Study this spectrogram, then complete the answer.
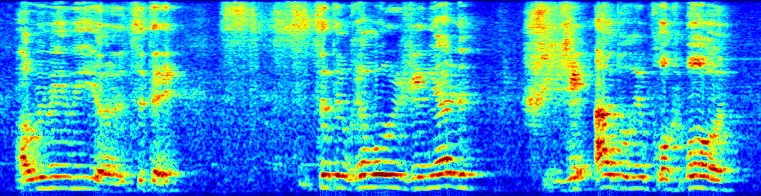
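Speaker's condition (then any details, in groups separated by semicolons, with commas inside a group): Cerebral palsy; uses wheelchair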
